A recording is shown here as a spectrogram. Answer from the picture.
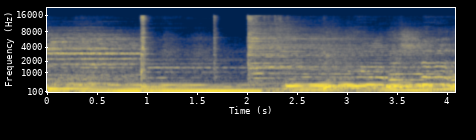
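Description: Live band music: sustained keyboard chords with two sharp drum-kit hits about one and two seconds in, and a singer's voice entering about halfway through.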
